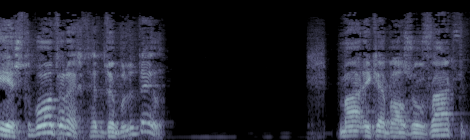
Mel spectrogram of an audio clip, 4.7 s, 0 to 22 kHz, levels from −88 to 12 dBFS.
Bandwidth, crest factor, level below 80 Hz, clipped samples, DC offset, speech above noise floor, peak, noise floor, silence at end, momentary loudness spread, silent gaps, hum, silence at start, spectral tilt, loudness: 15.5 kHz; 20 dB; -58 dBFS; under 0.1%; under 0.1%; 49 dB; -6 dBFS; -73 dBFS; 0.05 s; 11 LU; 2.37-2.47 s; none; 0 s; -3.5 dB/octave; -24 LUFS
